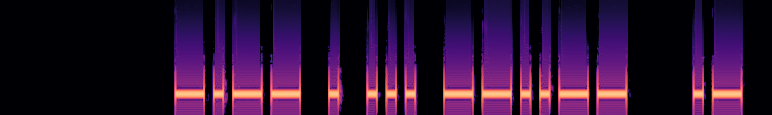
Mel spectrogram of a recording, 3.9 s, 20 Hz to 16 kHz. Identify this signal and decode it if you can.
Morse code, heard as a keyed tone, about 25 wpm, 700 Hz. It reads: YES, A
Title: Sentences from Top 1500 Words 25wpm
